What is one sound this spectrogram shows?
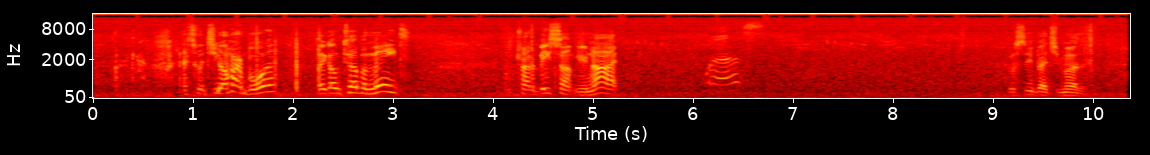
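An adult man speaks with animation, close by.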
